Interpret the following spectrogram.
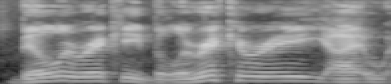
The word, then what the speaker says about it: Billericay: It's Billericay.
